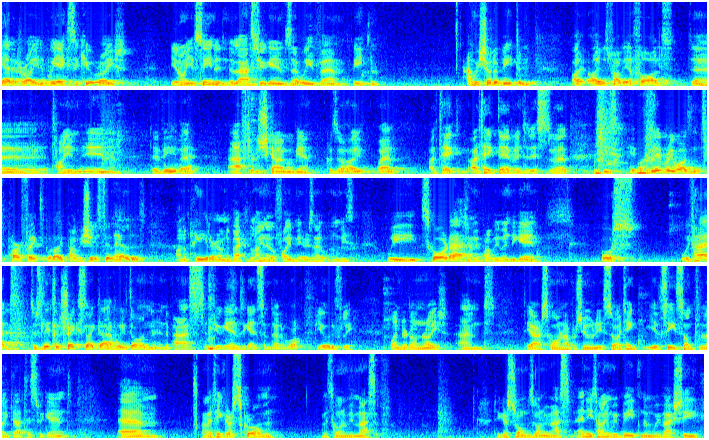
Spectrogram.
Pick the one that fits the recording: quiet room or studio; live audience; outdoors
live audience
